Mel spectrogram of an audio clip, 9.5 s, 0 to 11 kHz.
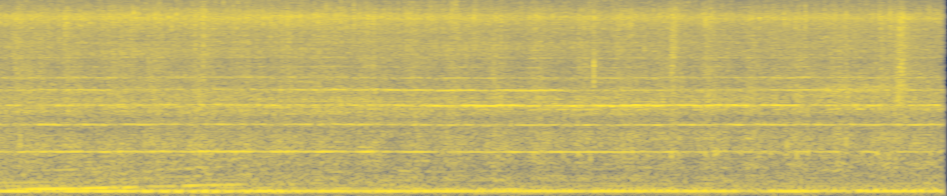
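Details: Older Wahoo Kickr gen 3 smart trainer at 30 km/h: steady, fairly quiet whir with an even mid-pitched hum, no rubbing or clicks; sounds normal.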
